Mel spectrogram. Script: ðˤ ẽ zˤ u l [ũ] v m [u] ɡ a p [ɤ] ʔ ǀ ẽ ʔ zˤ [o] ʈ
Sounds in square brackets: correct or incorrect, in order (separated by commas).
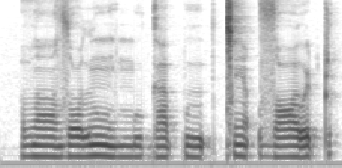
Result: correct, correct, incorrect, incorrect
